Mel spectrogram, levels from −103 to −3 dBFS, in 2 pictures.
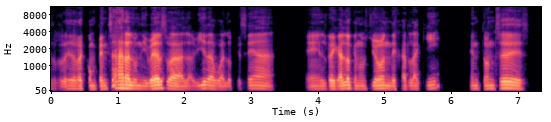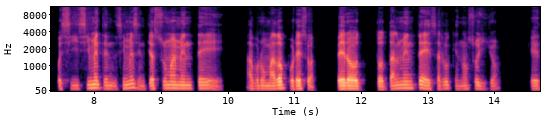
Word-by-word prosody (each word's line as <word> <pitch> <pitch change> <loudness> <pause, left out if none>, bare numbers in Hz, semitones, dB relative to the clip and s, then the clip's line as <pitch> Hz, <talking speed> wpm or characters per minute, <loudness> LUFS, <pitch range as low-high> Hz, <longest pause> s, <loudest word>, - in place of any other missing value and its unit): re 110 +3 -5
recompensar 110 +4 +2
al 120 -2 +8
universo, 115 +2 +4
a 100 -1 +3
la 105 +1 -9
vida, 115 +2 -1
o 105 -1 -5
a - - -5
lo 110 - -11
que - - -27
sea, 115 -3 -6 0.5
el 105 0 -9
regalo 110 +3 +3
que 115 - -8
nos 105 0 -9
dio 115 0 +2
en 115 - -3
dejarla 105 +1 -6
aquí. 115 +4 -9 0.4
Entonces, 115 0 0 0.3
pues 110 0 -8
sí, 115 +1 -11
sí 125 +3 -6
me 140 0 +3
ten 115 -4 -8
sí 125 - -9
me 145 +3 -1
sentía 115 -2 -3
sumamente 120 -4 -2 0.3
abrumado 110 +3 +1
por 105 -1 0
eso, 110 0 0 0.3
pero 110 -1 +7 0.2
totalmente 130 +5 0
es 110 0 -10
algo 120 +3 -6
que 105 -3 -17
no 110 +1 -10
soy 110 -2 -8
yo, 110 - -10 0.5
eh, 105 0 -6
110 Hz, 170 wpm, -24 LUFS, 105-120 Hz, 0.5 s, al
